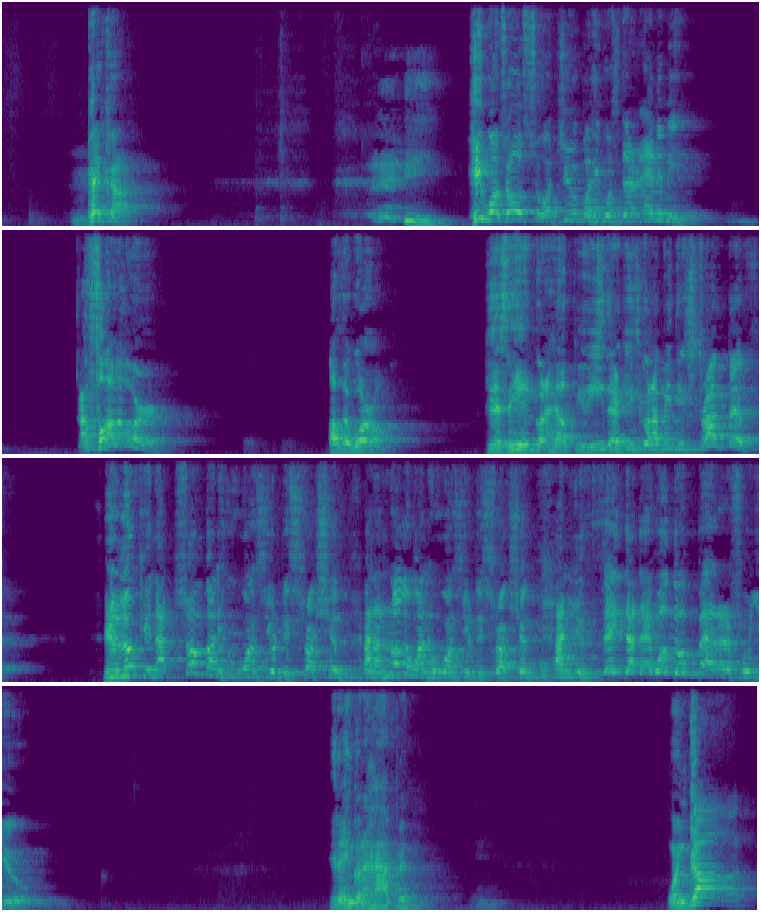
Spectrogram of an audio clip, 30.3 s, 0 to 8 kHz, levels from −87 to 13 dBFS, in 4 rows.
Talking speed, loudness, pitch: 125 wpm, -22 LUFS, 205 Hz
